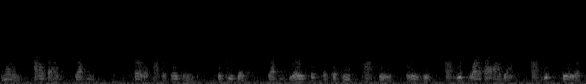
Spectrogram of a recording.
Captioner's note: iPhone announcing highlighted tabs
